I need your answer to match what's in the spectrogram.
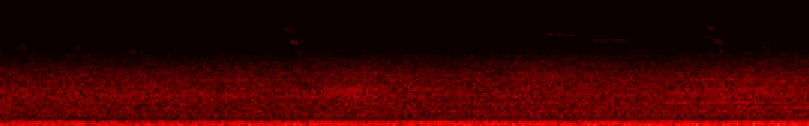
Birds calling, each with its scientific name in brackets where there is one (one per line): American Robin (Turdus migratorius)
Northern Flicker (Colaptes auratus)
